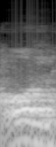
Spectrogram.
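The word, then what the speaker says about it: -one: নাম শেষ হয় ওন দিয়ে, ONU, 1 এর মতো হলেও নাম আমরা ওন এইরকম উচ্চারণ করি।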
